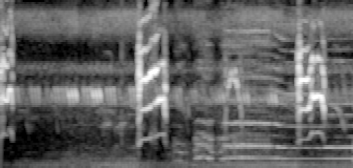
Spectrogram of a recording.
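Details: Olive-backed tailorbird song used as a lure to get the bird singing: two loud, harsh, buzzy notes about a second and a half apart, over a faint pulsed high trill and a low background rumble.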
